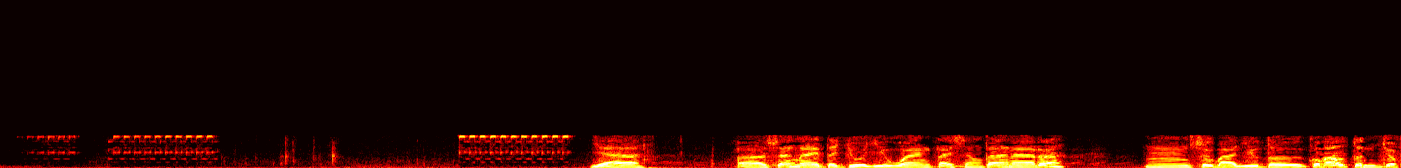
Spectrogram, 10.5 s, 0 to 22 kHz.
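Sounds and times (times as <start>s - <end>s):
telephone ringing with a rapid trilling bell: 0.1s - 1.7s, 3.4s - 4.4s
speech: 4.4s - 10.5s.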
